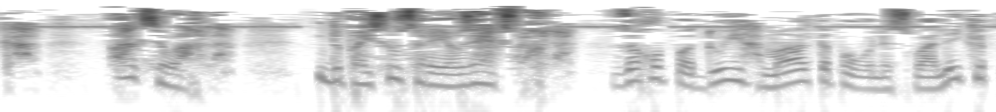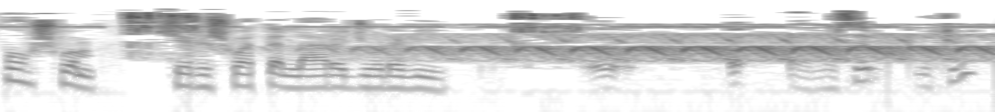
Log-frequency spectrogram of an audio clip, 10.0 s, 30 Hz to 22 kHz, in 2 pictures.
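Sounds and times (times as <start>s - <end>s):
speech: 0.6s - 7.3s, 7.9s - 9.9s
police car siren wailing: 6.7s - 9.9s.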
